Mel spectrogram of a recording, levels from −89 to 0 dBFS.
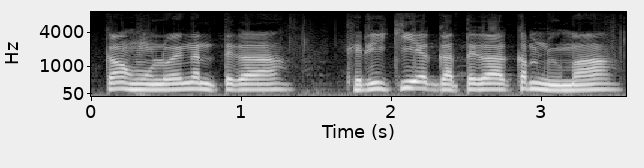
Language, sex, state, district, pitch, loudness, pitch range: Wancho, male, Arunachal Pradesh, Longding, 160 Hz, -12 LUFS, 155-170 Hz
